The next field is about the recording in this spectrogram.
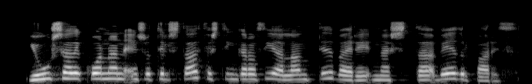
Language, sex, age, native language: Icelandic, female, 30-39, Icelandic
